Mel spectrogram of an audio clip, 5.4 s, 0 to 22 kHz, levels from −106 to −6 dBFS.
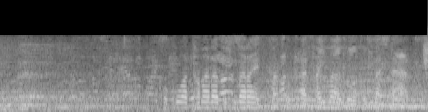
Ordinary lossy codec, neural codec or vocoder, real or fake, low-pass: MP3, 24 kbps; vocoder, 24 kHz, 100 mel bands, Vocos; fake; 7.2 kHz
